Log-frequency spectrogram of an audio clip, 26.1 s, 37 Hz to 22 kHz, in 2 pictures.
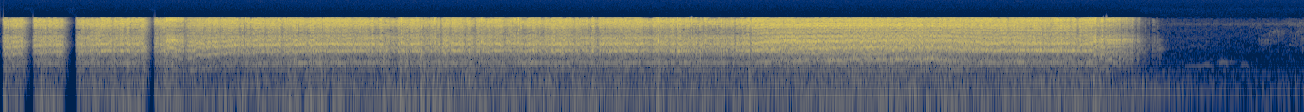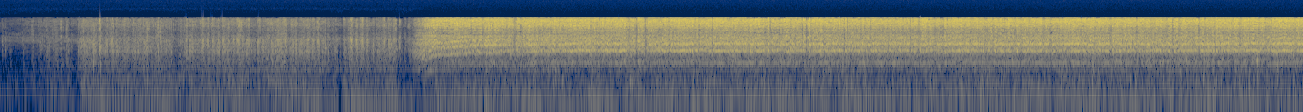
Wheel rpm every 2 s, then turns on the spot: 150, 160, 160, 160, 160, 30, 10, 20, 120, 160, 160, 160, 160.
12-16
